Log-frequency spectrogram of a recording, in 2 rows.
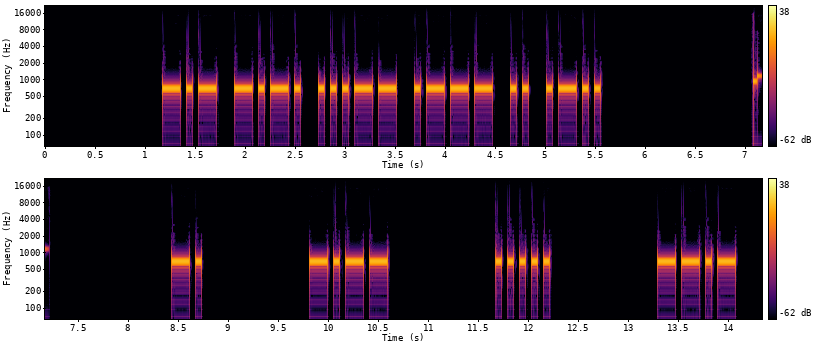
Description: Morse code, heard as a keyed tone, about 20 wpm, spaced as for 12 wpm, 700 Hz. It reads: KC3JIL NY5Q
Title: USA Call Signs - 6x Character Spacing - 20wpm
